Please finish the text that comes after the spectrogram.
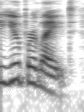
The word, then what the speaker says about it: Yooperlite: not only that the beautiful card and this uber light i hope i'm saying it right i'm gonna look it up hang on thank goodness i was saying it right it's a uber light it's a stone found along uh lake superior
